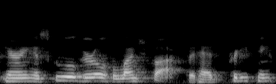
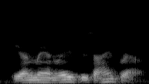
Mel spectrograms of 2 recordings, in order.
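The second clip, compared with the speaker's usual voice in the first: usual speaking voice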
